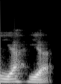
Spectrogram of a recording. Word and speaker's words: Jahja: dulu adalah seperti ini Jahja tapi dibacanya Yahya Nah sekarang ini dibolehkan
